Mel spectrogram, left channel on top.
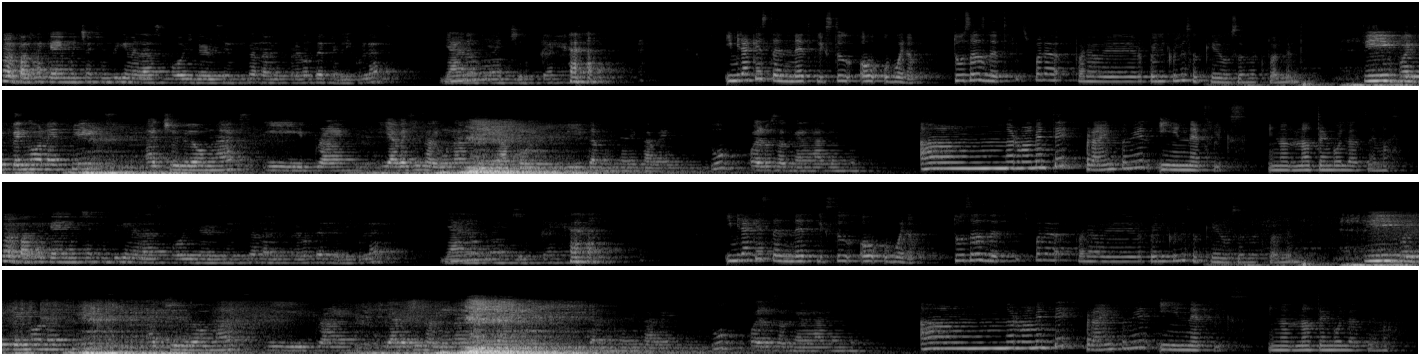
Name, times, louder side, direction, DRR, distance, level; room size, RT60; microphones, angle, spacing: voice 1, 0.0-3.8 4.4-6.0 13.6-15.2 15.6-20.9 21.3-22.7, left 2 dB, 85° left, 3 dB, 1.5 m, -36 dB
voice 2, 4.4-5.5 7.2-9.2 9.5-10.1 10.3-13.0 23.3-28.2, left 3 dB, 25° left, 5 dB, 0.6 m, -37 dB
sound 1, 12.4-12.6 13.0-16.6 17.6-21.2, right 4 dB, 45° right, 0.4 m, -26 dB
7.4 x 6.6 x 7.5 m, 1.0 s
head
